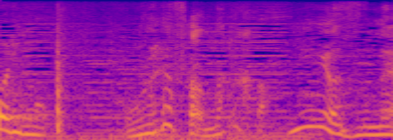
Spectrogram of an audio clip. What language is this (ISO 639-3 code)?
jpn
